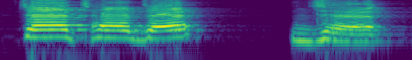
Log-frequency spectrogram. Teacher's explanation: 2 उच्चारण अवयव स्पर्श करते हैं लेकिन उच्चारण करते ही अलग हो जाते हैं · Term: स्पर्श संघर्षी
